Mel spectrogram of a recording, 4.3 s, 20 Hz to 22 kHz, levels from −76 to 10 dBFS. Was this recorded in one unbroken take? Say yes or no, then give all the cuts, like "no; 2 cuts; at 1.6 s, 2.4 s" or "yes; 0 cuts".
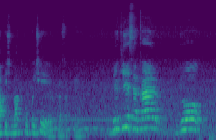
yes; 0 cuts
